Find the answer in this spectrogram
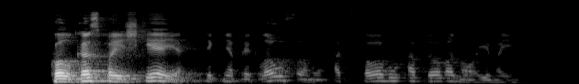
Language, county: Lithuanian, Alytus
